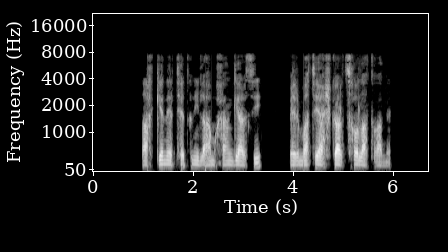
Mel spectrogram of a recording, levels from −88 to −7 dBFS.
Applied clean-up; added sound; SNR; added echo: none; none; none; none.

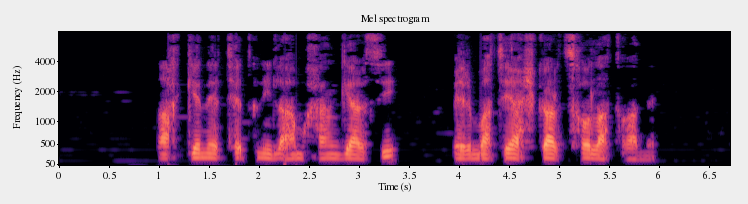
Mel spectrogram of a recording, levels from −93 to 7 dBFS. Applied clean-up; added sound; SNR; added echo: classical method Wiener filter.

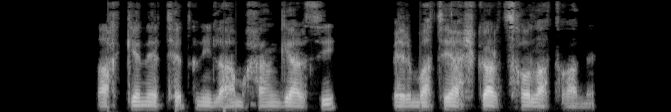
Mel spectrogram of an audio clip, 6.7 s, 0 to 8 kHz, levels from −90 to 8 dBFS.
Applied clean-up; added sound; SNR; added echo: neural mask model Resemble Enhance denoiser.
